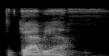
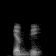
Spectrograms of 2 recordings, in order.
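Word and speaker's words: Gabbia: You're supposed to say the double B. – Gabia? Gabia? – Yeah. Gabia. I don't know. I know you say the double B. That's it. – Yeah. – You're putting emphasis on the A, and that's wrong.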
